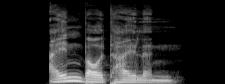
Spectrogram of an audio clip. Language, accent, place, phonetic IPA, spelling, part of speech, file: German, Germany, Berlin, [ˈaɪ̯nbaʊ̯ˌtaɪ̯lən], Einbauteilen, noun, De-Einbauteilen.ogg
- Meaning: dative plural of Einbauteil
